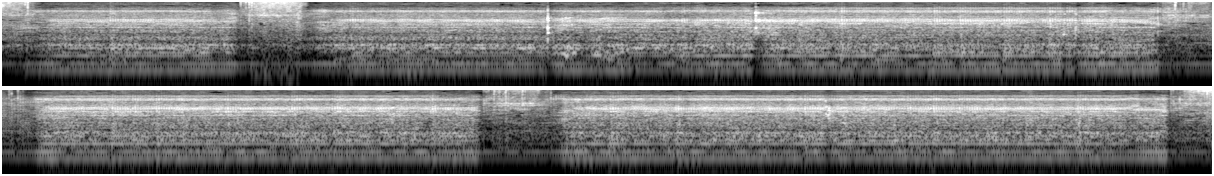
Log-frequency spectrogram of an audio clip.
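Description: A woodworking spindle machine whirs with a steady high hum.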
